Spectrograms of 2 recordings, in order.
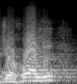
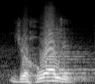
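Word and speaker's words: Yohualli: Como pueden ver, Yohuali tiene una ligera pronunciación, Yohuali, que es noche.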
